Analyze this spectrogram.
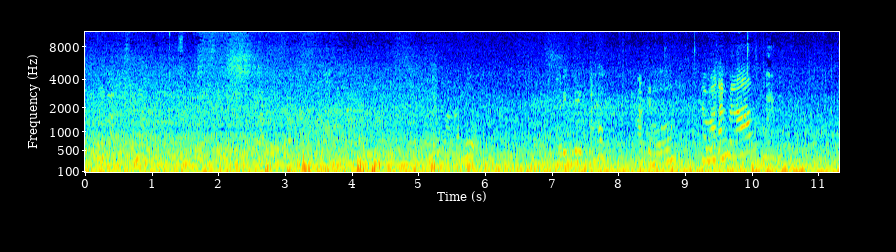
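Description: A bus engine hums steadily at idle.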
